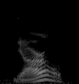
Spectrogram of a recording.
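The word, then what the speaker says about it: Jarl: Yarl, it's based off of It's based off of a Penzy O8 AO.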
